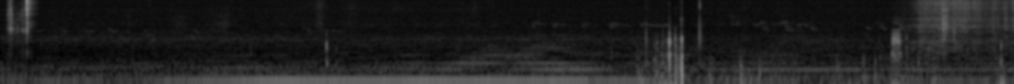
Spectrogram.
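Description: A sparkler lit with a utility lighter catches about a second before the end and fizzes with a steady hiss, after a few sharp clicks. Earlier a low steady hum runs for several seconds.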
